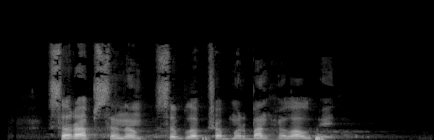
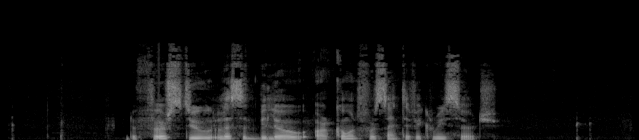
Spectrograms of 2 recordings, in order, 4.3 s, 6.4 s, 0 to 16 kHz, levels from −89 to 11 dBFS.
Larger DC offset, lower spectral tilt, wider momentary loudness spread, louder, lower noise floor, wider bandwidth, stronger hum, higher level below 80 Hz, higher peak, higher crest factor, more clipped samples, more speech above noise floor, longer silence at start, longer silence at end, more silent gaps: neither; first, -5 dB/octave vs -3.5 dB/octave; about the same, 11 LU vs 11 LU; first, -23 LUFS vs -32 LUFS; second, -73 dBFS vs -78 dBFS; about the same, 11.5 kHz vs 11 kHz; neither; first, -66 dBFS vs -74 dBFS; first, -2 dBFS vs -14 dBFS; about the same, 22 dB vs 20 dB; neither; first, 50 dB vs 46 dB; second, 0.5 s vs 1.3 s; second, 1.05 s vs 1.45 s; neither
